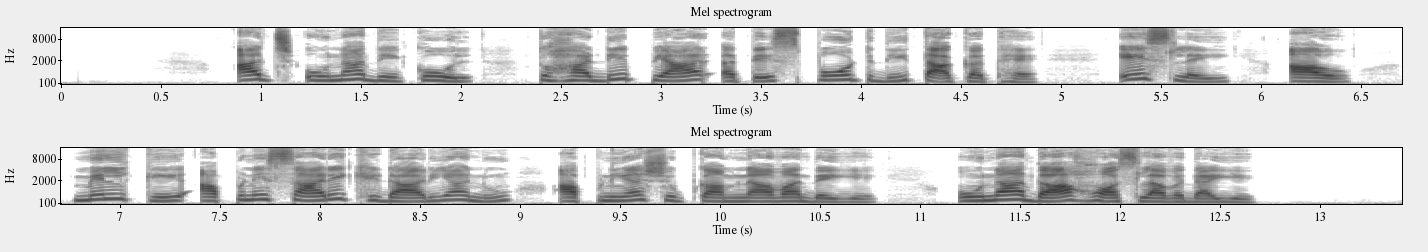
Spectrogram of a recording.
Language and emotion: Punjabi, neutral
